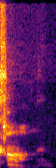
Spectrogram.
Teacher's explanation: the o has the ah sound here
